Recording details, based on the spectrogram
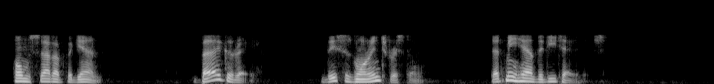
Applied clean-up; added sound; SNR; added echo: neural mask model DeepFilterNet 3.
